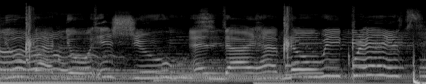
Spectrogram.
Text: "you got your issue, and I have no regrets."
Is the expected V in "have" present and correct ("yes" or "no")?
yes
